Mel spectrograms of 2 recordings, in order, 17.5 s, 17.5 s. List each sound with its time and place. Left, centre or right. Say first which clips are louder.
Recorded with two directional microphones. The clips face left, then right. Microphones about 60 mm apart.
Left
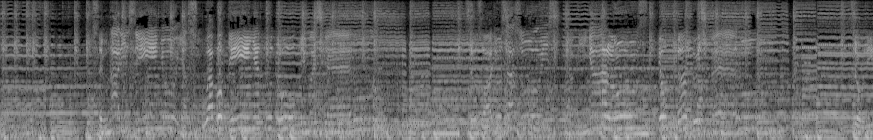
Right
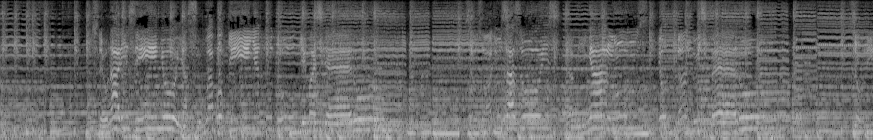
2.1 s music: right 5 dB; right
4.1 s music: left 7 dB; centre
5.3 s music: left 3 dB; centre
5.9 s music: right 4 dB; right
9.4 s music: left 6 dB; centre
10.1 s music: right 6 dB; right
12.1 s music: left 4 dB; centre
14.2 s music: right 6 dB; right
